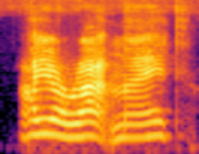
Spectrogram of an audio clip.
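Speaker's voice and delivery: put-on loud, high Australian accent. Looking at a wombat together and addressing it; Australian accent. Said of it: "This our Australian accent".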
